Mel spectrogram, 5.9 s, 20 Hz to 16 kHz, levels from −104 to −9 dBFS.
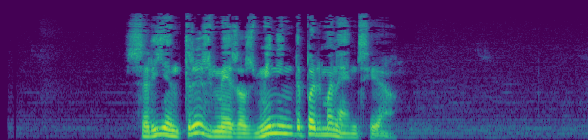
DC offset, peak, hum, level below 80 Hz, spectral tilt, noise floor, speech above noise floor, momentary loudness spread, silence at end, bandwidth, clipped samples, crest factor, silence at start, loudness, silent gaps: under 0.1%; -8 dBFS; none; -66 dBFS; -6.5 dB/octave; -75 dBFS; 51 dB; 12 LU; 1.95 s; 11 kHz; under 0.1%; 18 dB; 1.3 s; -25 LUFS; none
